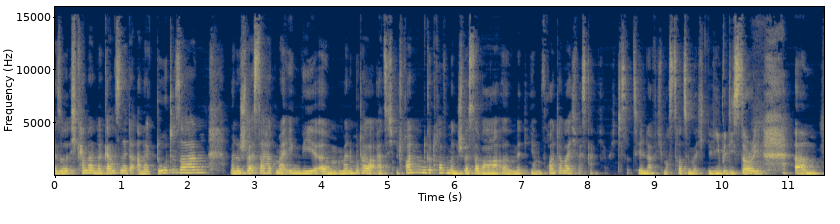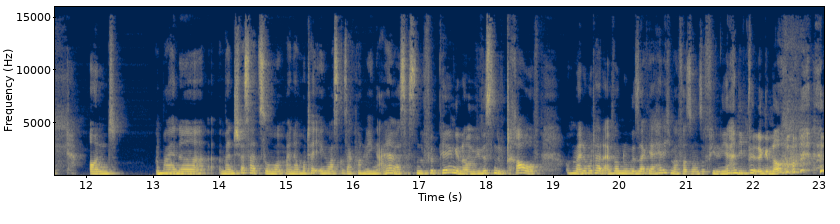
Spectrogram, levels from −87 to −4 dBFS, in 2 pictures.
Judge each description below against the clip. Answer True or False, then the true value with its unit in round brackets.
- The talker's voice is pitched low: False (210 Hz)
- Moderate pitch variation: False (2.1 semitones)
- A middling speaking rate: False (245 wpm)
